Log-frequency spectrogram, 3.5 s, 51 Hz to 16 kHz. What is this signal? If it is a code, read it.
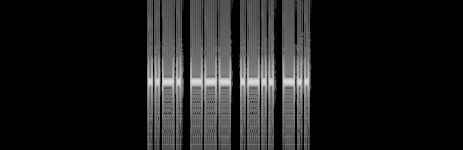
Morse code, heard as a keyed tone, about 46 wpm, 700 Hz. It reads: FOLD
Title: Multi-letter Phonemes Repeated 3x 45wpm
